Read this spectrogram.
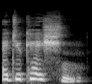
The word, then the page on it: education: British English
